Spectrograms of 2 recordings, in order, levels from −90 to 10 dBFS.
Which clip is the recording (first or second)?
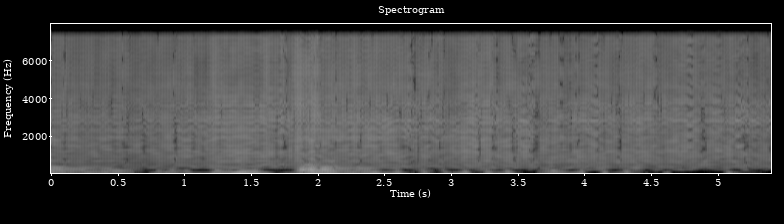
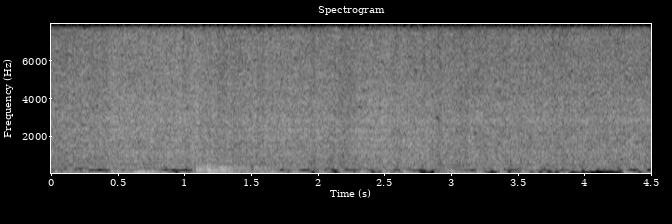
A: second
